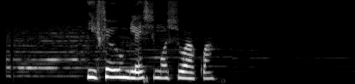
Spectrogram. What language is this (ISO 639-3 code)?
rof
